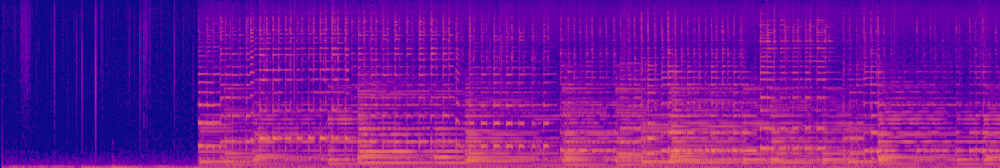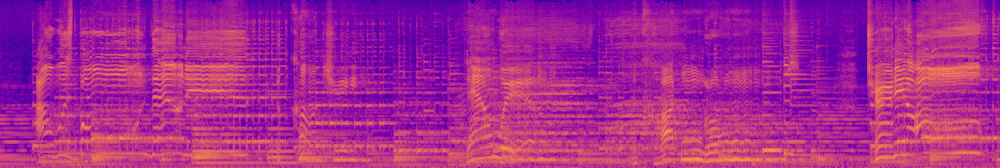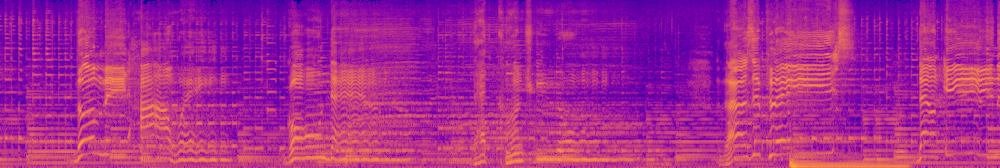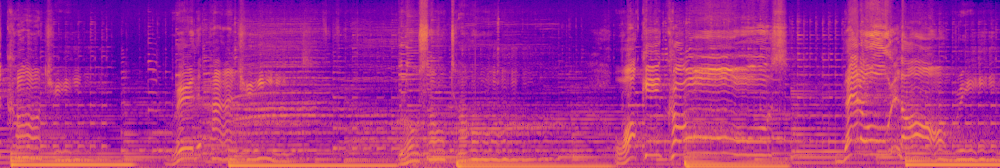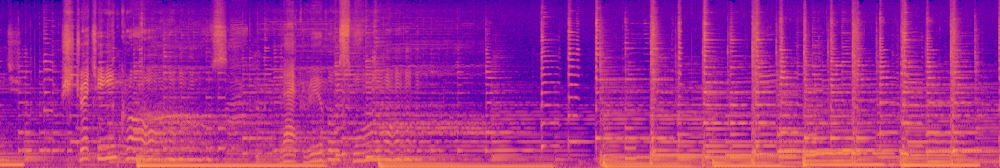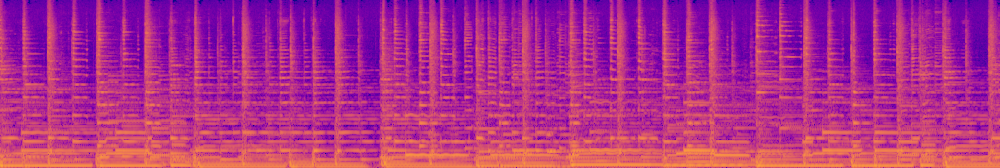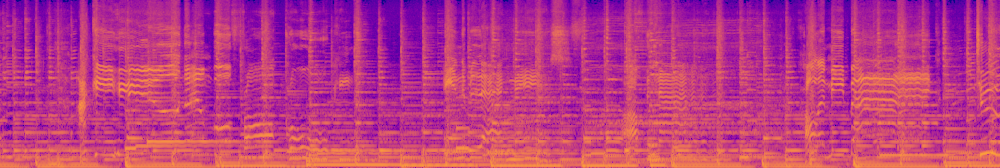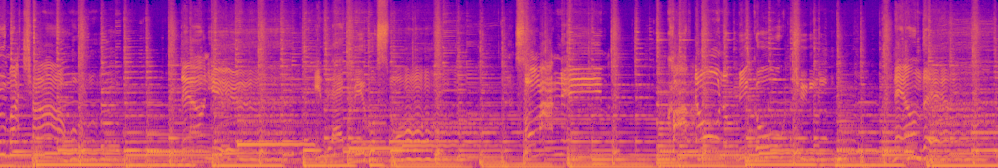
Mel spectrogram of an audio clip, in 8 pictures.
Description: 最小限のバック編成と搾り出すようなヴォーカルが織り成す、ねばつくような蒸し暑いサウンド。
試聴曲は現品からの取り込み音源です。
